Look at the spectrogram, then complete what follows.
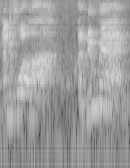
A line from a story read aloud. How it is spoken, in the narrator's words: he shouted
